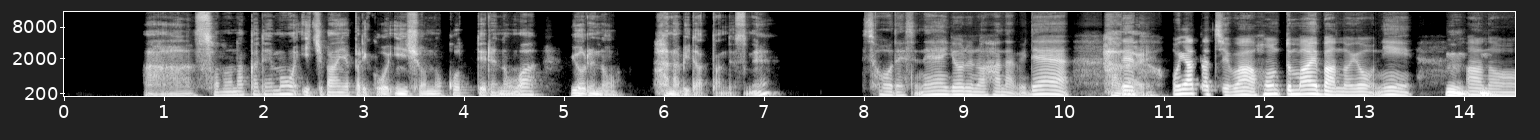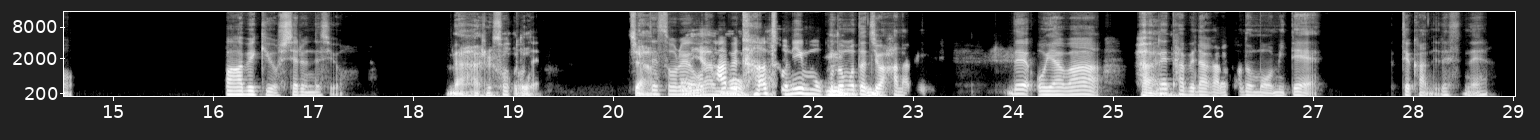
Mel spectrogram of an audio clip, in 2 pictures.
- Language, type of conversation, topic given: Japanese, podcast, 子どもの頃の一番の思い出は何ですか？
- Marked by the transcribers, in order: laughing while speaking: "食べた後に"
